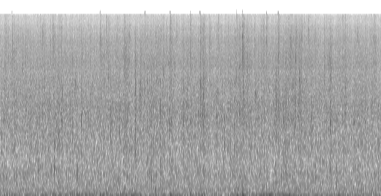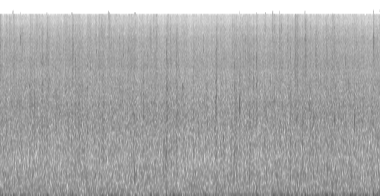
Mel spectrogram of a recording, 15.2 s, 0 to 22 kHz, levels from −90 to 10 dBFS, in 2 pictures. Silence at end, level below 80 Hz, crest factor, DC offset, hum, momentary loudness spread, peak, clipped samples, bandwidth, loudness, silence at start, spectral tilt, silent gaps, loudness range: 0 s; -42 dBFS; 22 dB; under 0.1%; none; 2 LU; -10 dBFS; under 0.1%; 16.5 kHz; -30 LUFS; 0 s; -1 dB/octave; none; 1 LU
